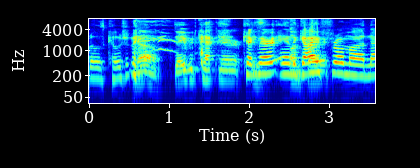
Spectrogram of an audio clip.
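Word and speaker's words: Koechner: like the health class and they got David Kosher in there and kosher.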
